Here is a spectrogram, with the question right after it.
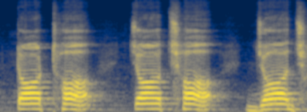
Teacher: অবশ্যই পরেরটায় বাতাসের চাপ বেশি যেটা বাতাসের চাপ মহা সেটাকে বলা হয় মহাপ্রাণ আর যেটা বাতাসের চাপ অল্প সেটাকে বলা হয় অল্প প্রাণ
